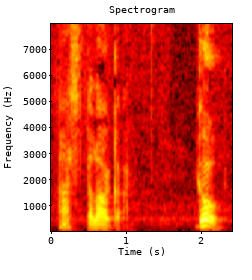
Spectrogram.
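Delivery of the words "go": loud driver's cry of GO; cried command. A narrator's reading. Driver starting the troika, loud cry. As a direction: call the horses off with a short, loud cry. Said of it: "he cried".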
